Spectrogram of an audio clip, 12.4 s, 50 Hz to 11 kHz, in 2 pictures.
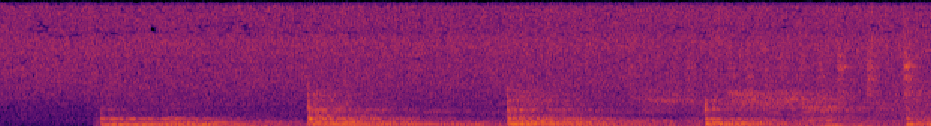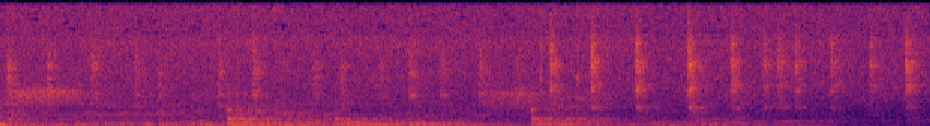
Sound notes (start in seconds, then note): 0.0 rain Pouring; 0.6 instrument Playing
